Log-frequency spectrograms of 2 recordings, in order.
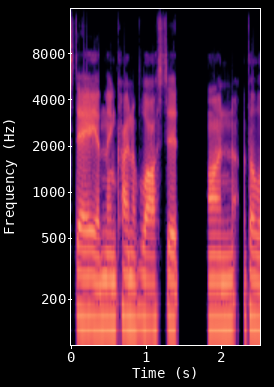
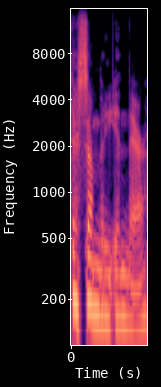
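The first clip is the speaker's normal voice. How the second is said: acted annoyed, put-out, irritated brush-off. Retelling a man's reply when the speaker asked if it was open, mock-irritated man. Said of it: "like all irritated".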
